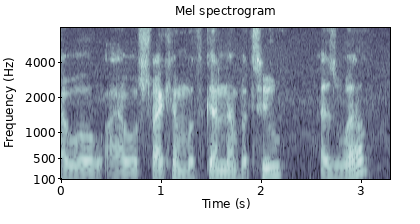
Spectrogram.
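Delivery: normal talking voice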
